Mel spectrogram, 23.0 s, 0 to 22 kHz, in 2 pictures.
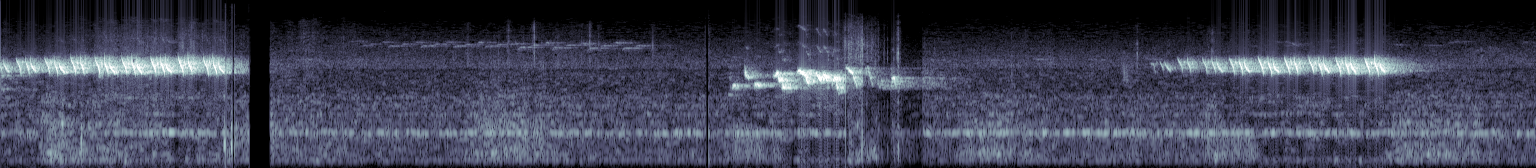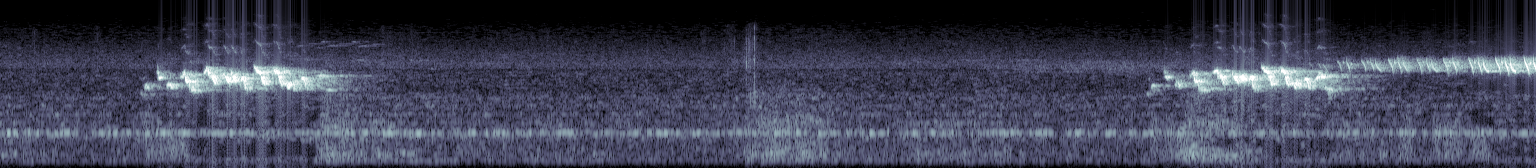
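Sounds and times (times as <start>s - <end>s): bird warbled song: 0.0s - 1.9s, 2.8s - 7.2s, 8.4s - 10.8s, 12.6s - 14.4s, 19.0s - 23.0s
faint steady hum: 0.0s - 23.0s.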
